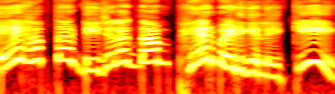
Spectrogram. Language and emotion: Maithili, surprised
